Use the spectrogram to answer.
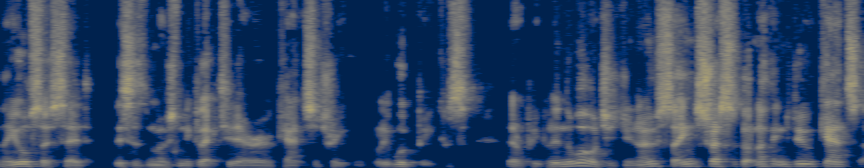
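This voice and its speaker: A man talks with a British accent. His pitch variation is ordinary. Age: 70s. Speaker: cancer charity founder. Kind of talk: webinar interview.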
